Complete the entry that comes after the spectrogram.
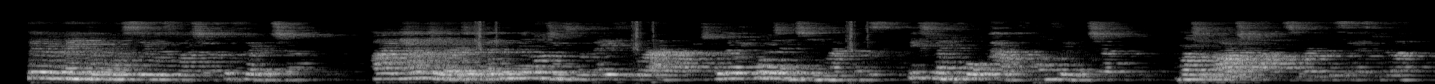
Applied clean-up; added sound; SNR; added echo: classical method WPE with log-MMSE.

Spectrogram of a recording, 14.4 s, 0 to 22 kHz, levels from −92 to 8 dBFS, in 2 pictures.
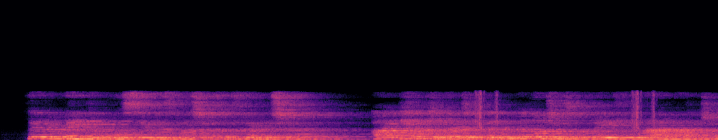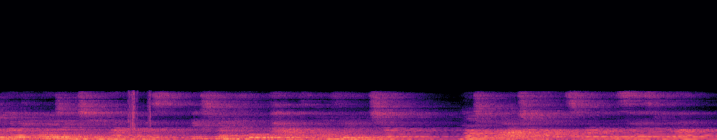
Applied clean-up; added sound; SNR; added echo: none; Scissors; 19 dB; reverberation time 2.2 s.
